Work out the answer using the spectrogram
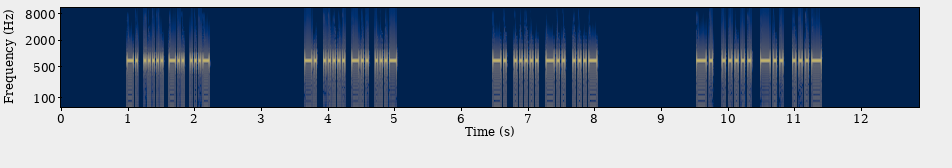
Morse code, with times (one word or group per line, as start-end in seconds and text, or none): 1.0-2.2 N5DV
3.6-5.0 N5DV
6.5-8.0 N5DV
9.5-11.4 N5DV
